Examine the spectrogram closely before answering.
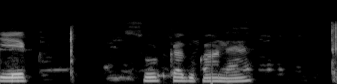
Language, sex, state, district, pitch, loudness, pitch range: Hindi, male, Jharkhand, Jamtara, 170 Hz, -28 LUFS, 160-230 Hz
